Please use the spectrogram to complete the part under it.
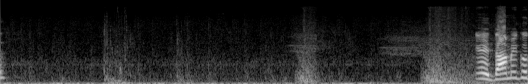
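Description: A video game's magic attack whooshes and bursts repeatedly.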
